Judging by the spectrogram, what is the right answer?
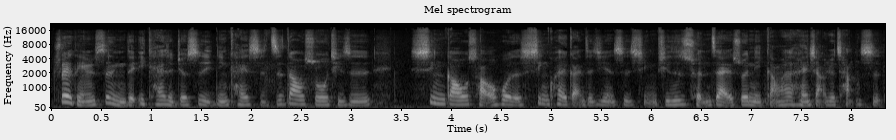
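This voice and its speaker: A woman's voice: lowish voice, fairly quick, mellow, breathy edge. A woman hosting a casual podcast chat, asking curious, probing questions.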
